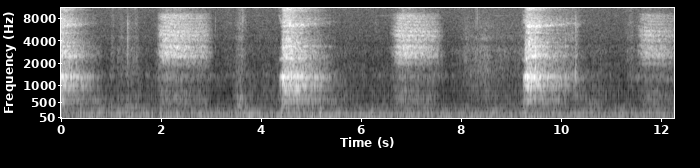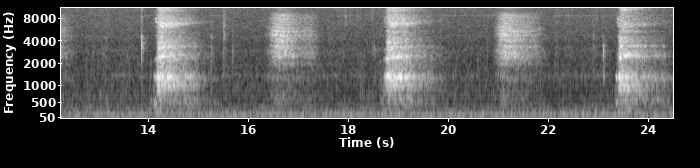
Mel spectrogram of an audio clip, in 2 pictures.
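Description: Breathing during a yoga exercise from the Five Rites, with rhythmic audible exhalations and inhalations repeating about every five seconds, close and alone.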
